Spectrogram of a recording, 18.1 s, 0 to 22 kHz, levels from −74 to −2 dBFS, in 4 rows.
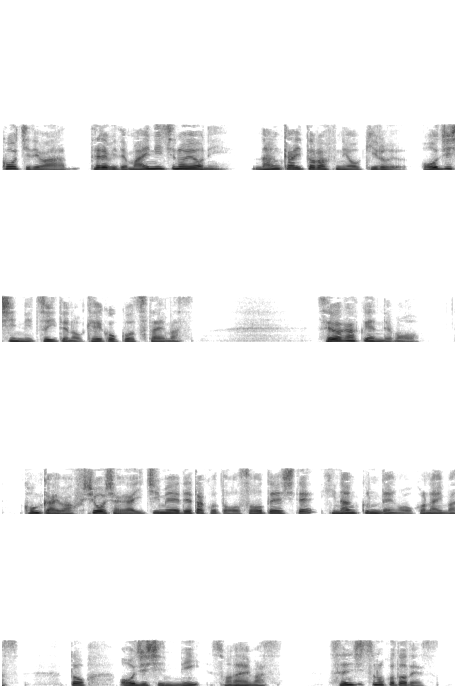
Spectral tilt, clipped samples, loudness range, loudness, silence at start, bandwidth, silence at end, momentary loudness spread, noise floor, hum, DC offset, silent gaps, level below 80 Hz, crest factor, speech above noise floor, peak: -7 dB/octave; under 0.1%; 4 LU; -21 LUFS; 0 s; 6.2 kHz; 0.3 s; 10 LU; -67 dBFS; none; under 0.1%; none; -64 dBFS; 18 dB; 46 dB; -4 dBFS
